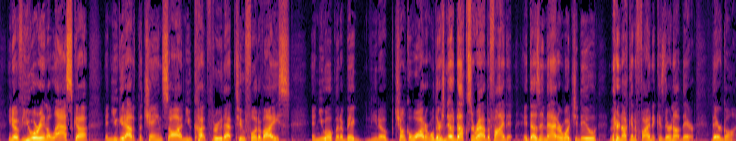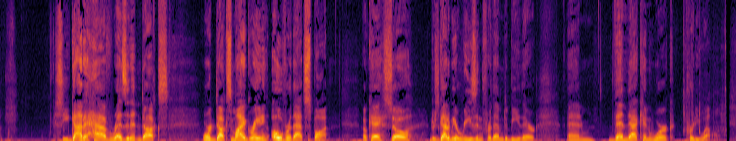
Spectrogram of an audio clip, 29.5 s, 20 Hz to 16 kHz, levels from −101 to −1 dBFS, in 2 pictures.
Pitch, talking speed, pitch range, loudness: 195 Hz, 185 wpm, 160-215 Hz, -21 LUFS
